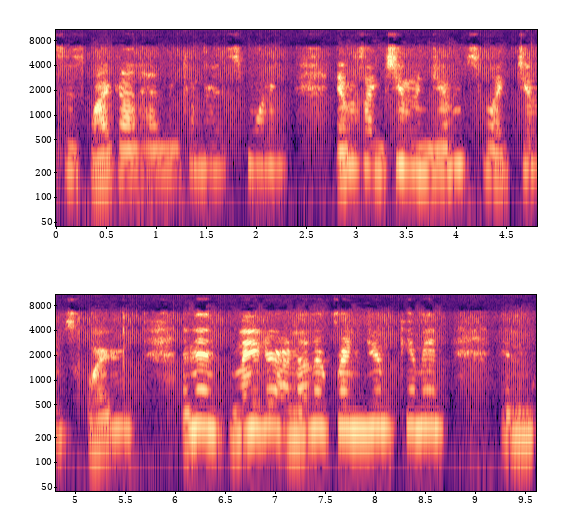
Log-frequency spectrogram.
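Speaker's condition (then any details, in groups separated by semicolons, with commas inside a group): Brain injury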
